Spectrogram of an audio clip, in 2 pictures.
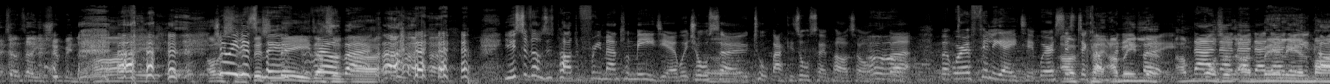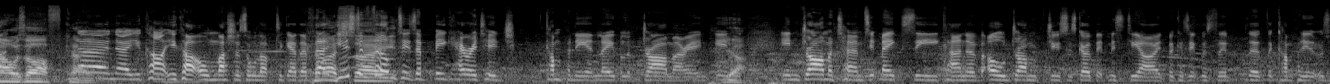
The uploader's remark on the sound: recorded at the Edinburgh International Television Festival 2017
